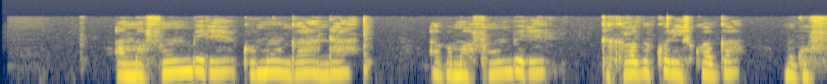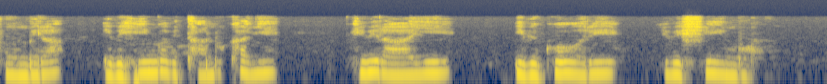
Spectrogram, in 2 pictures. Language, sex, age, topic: Kinyarwanda, female, 25-35, agriculture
